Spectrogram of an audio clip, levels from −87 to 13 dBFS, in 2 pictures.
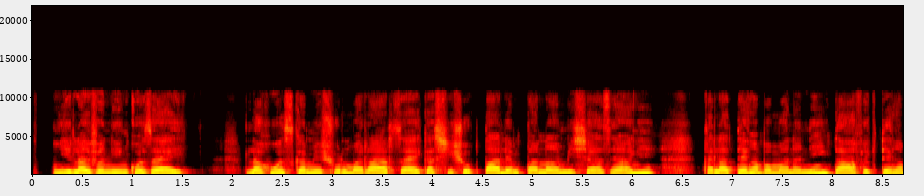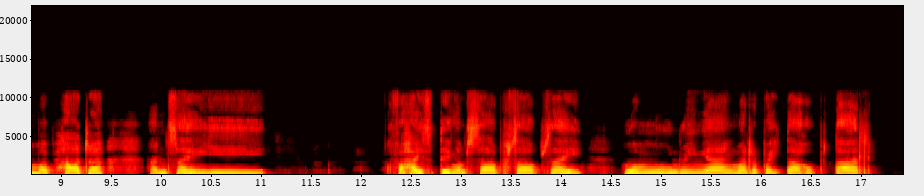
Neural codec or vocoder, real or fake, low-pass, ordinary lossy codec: none; real; 10.8 kHz; none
